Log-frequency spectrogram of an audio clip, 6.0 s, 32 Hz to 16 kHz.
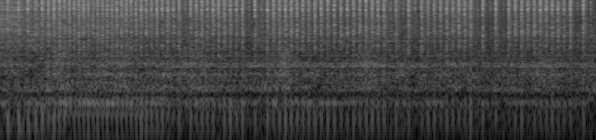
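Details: King O lawn edger, 2 hp horizontal-shaft single-cylinder engine after carb clean, rejetting, oil and air filter change, drill-started on choke: quick uneven popping beat with rattly top end; runs but mixture may need adjusting.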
